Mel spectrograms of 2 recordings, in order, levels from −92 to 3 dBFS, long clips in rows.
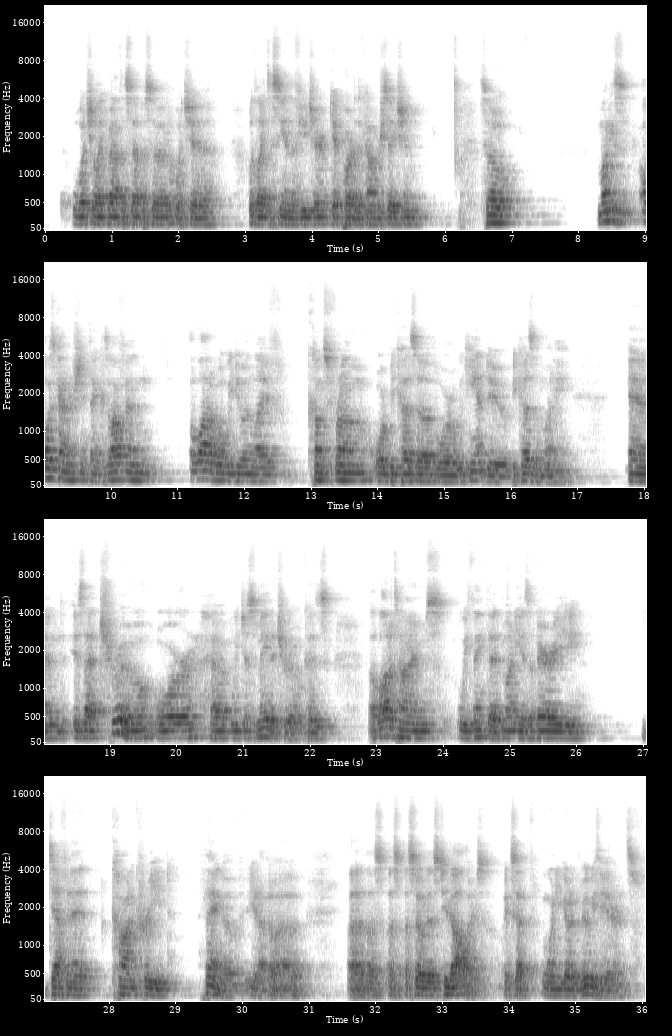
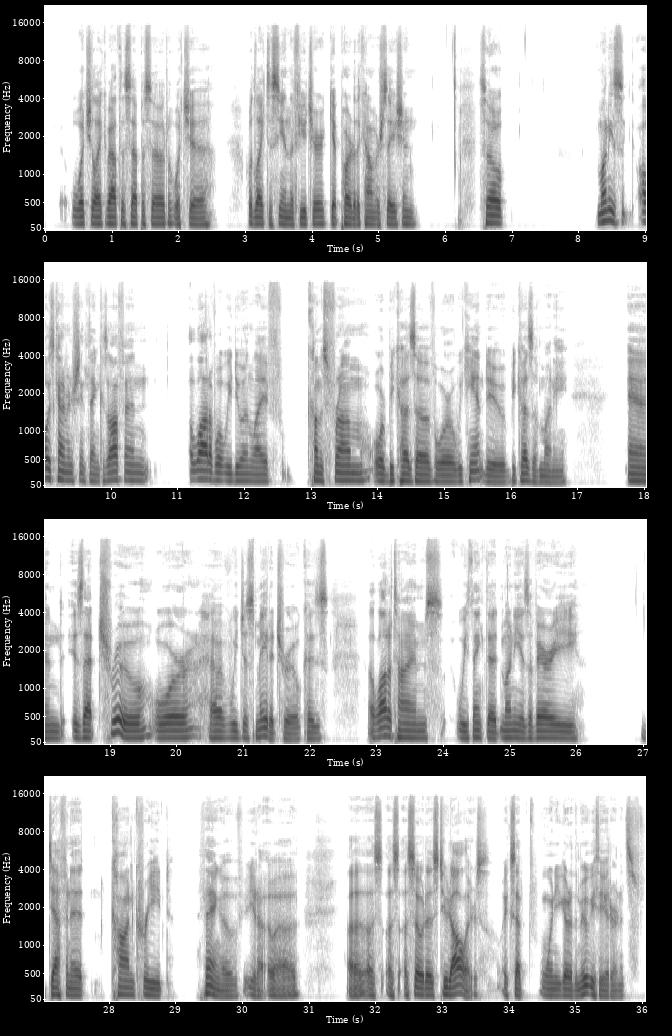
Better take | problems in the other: second | room echo; noticeable; dies away in 0.6 s // off-mic speech; far

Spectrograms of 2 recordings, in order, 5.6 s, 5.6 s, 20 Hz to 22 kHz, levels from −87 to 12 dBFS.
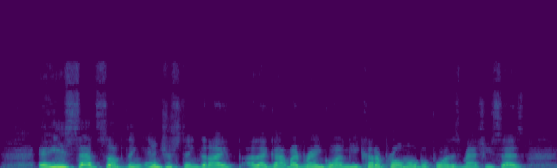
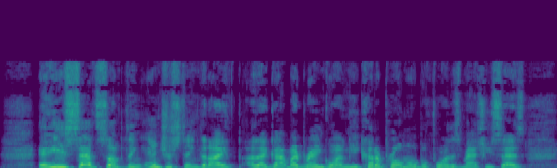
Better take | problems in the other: second | muffled; very; fading above 1.5 kHz

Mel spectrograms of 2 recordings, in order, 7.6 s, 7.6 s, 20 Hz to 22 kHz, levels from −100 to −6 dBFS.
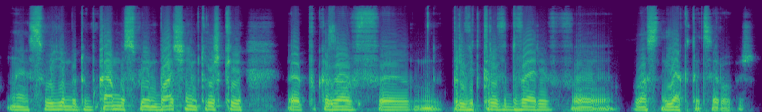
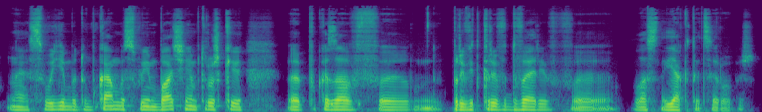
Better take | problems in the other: second | distortion; heavy; 19% of the sound clipped

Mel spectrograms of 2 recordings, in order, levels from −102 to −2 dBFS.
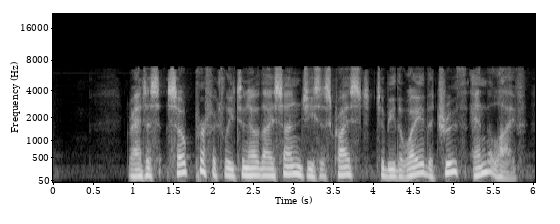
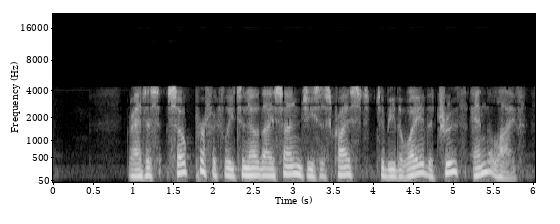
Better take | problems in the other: first | garbled, watery; badly; nothing above 4 kHz; slightly in the first

